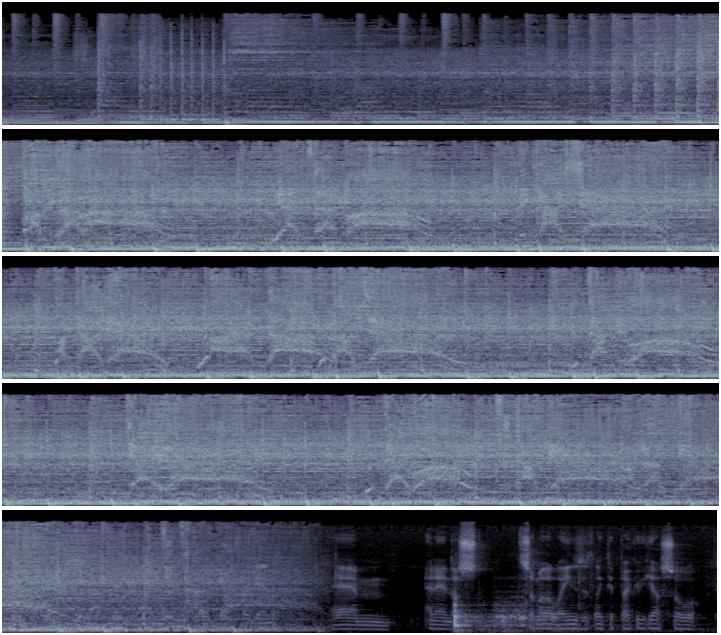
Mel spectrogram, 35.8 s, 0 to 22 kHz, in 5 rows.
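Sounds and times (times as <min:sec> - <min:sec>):
dense loud wall of distorted guitars: 0:00.0 - 0:31.6
harsh screamed vocals in a screamo song: 0:07.4 - 0:09.1, 0:09.7 - 0:11.6, 0:12.2 - 0:14.0, 0:14.7 - 0:19.1, 0:20.0 - 0:21.6, 0:22.7 - 0:24.3, 0:25.1 - 0:29.5, 0:30.4 - 0:31.8.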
